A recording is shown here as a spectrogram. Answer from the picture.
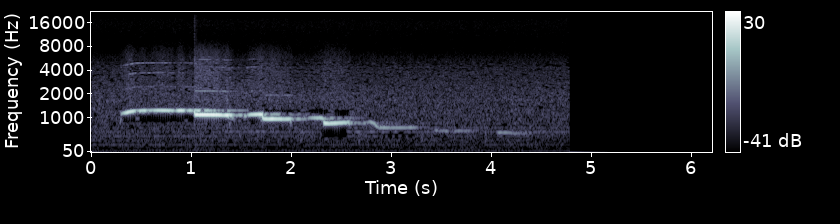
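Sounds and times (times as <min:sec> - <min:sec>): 
night bird whistled call: 0:00.3 - 0:04.5.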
